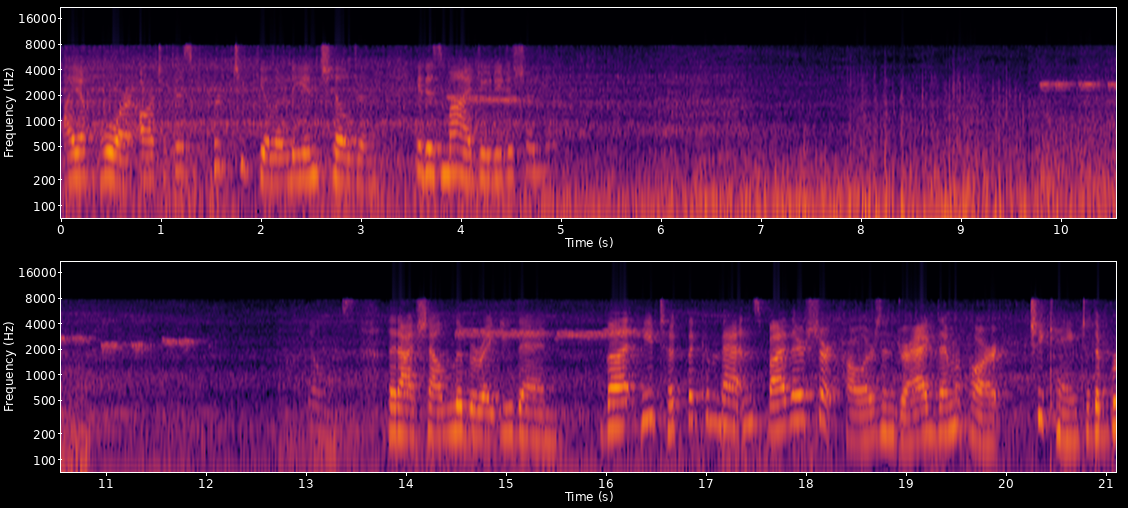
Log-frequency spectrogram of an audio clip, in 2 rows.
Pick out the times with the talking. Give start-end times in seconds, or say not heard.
0.0-5.0, 13.1-21.0.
